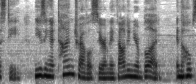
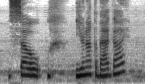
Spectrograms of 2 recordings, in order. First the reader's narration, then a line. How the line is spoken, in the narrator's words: He laughed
